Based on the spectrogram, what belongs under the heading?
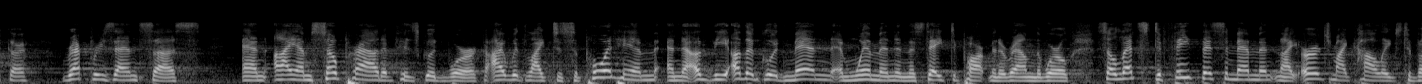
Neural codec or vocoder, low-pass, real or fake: none; 7.2 kHz; real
